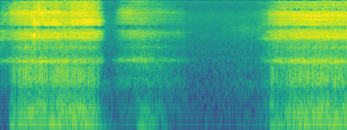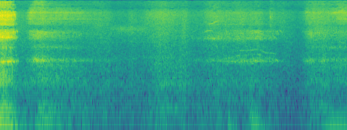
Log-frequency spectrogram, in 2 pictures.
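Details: Adult male snoring: two deep, rumbling inhaled snores with quieter breaths between, roughly five breaths a minute.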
